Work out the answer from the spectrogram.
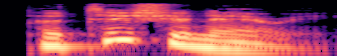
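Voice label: "petitionary", English, British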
